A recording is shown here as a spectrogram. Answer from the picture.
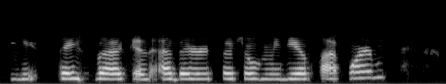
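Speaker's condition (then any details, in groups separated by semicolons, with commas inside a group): ALS; probable category ALS, first symptoms noticed in hand, 18 months to diagnosis, diagnosed at 27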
